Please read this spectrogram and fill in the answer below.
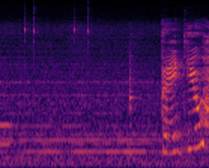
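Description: Closing held notes of a children's cartoon song, played from a screen's speakers, with a few faint ticks. A cartoon girl's voice cuts in near the end.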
